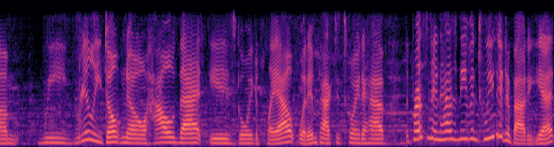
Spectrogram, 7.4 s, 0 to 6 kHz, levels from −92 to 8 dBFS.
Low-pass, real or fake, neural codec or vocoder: 5.4 kHz; fake; vocoder, 22.05 kHz, 80 mel bands, HiFi-GAN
